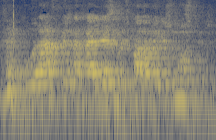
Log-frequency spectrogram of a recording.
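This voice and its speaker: A man's voice: sits high, completely flat delivery, natural voice. A young man playing a hot-headed son. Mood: agitated. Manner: urgent, rising to outbursts. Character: hot-headed grown son, impatient and defiant. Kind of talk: school stage play. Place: school theater stage. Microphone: distant camera mic. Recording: echoey stage recorded from far, noisy.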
